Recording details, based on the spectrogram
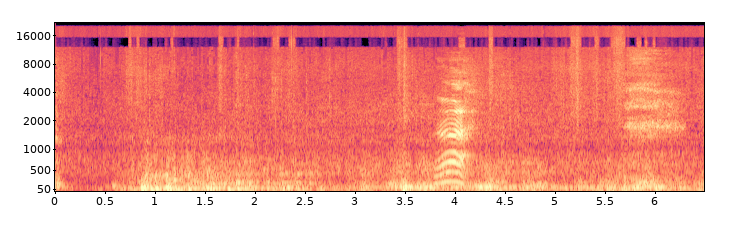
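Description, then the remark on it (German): Steady rain hisses while deep thunder rumbles and rolls through a stormy downpour. A couple of brief, high, voice-like wavering sounds cut in near the middle and end. “Ein Gewitter.”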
